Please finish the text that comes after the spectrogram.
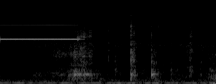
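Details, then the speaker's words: Korad KA3305D bench power supply, channel 2 failed while charging a 12V lead-acid battery: multimeter diode test beeps briefly then light clicks, reading far below the expected 511 millivolts, suggesting a possibly shorted part. "that's obviously not what it's supposed to be reading that's far from 511 millivolts"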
